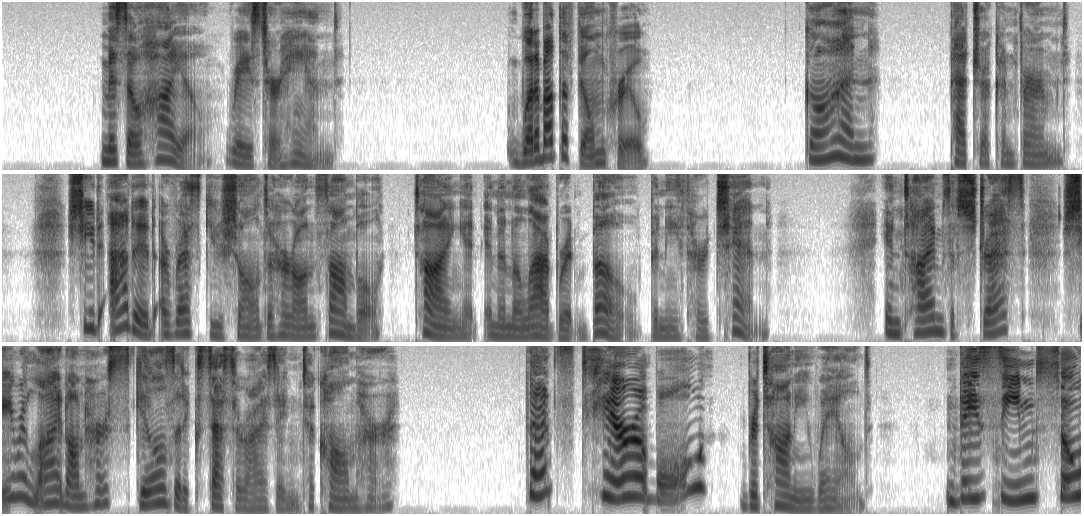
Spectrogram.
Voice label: YA Comedy Sample; Feminine Voices of the Legion

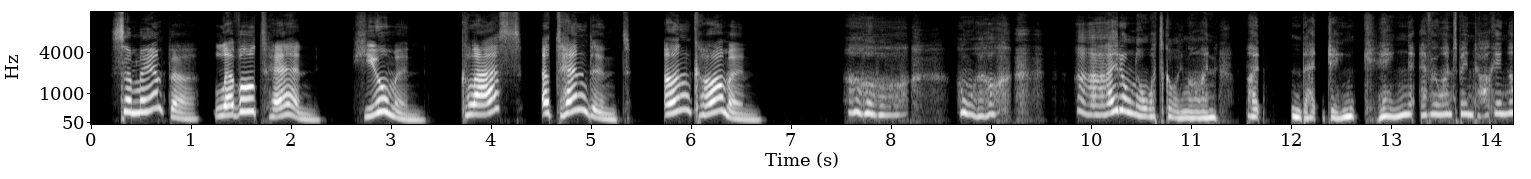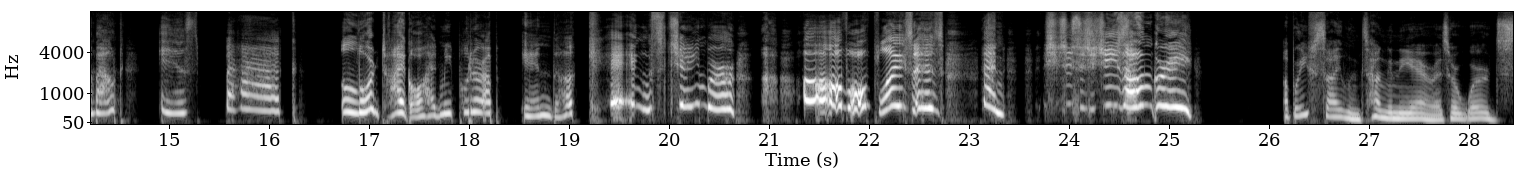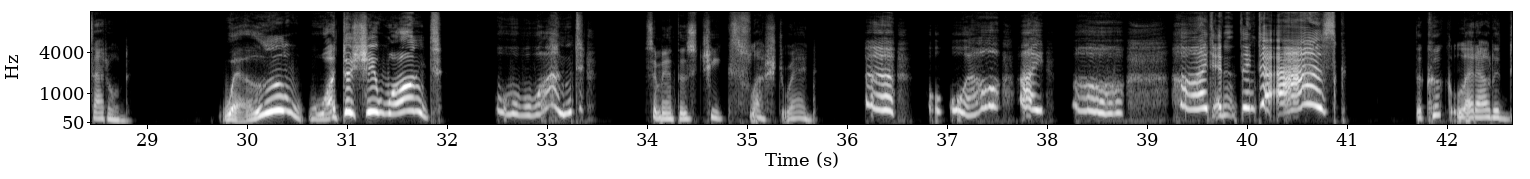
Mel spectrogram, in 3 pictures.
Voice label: LitRPG, feminine voices

